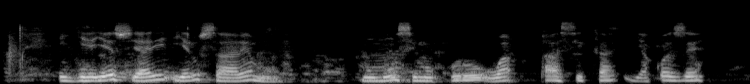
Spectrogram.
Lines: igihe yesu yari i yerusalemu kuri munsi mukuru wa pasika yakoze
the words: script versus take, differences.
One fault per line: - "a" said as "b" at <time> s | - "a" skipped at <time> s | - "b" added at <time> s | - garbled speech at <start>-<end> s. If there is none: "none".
- "kuri" said as "mu" at 3.6 s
